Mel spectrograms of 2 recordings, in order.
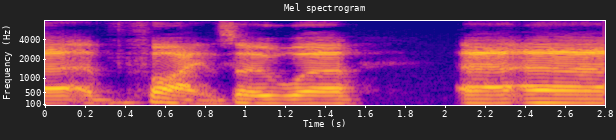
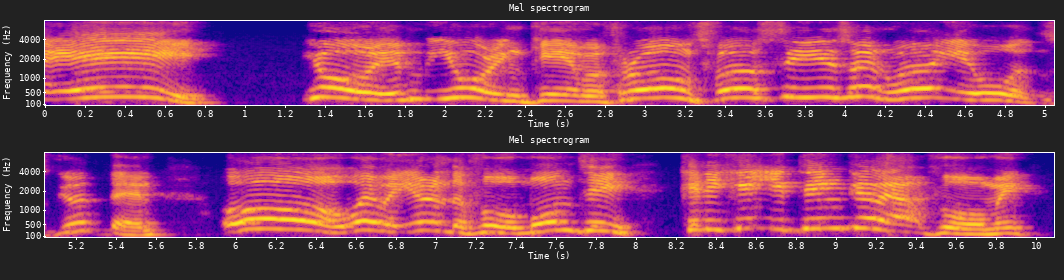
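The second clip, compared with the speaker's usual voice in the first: mock starstruck excitement; 10 semitones higher than usual. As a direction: gush like an over-eager fan, hammed up. Acted greeting of actor Mark Addy.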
